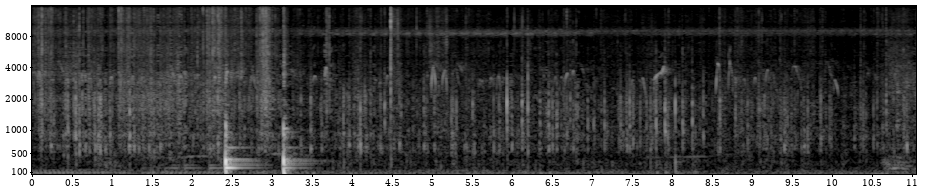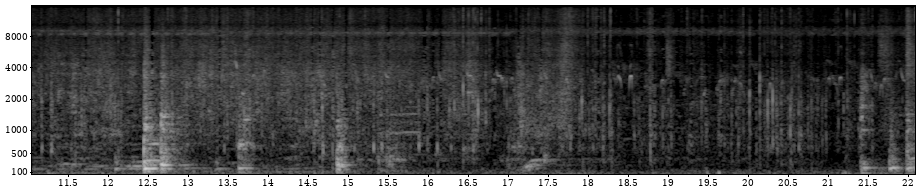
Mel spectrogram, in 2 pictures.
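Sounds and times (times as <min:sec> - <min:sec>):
ducklings pecking bill clicks: 0:00.0 - 0:22.0
ducklings peeping: 0:00.0 - 0:22.0.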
